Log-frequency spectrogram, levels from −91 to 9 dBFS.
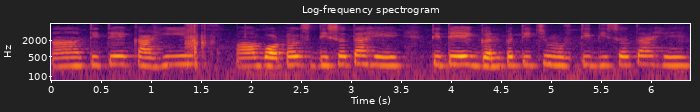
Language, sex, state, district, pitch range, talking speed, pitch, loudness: Marathi, female, Maharashtra, Washim, 245-270 Hz, 120 wpm, 255 Hz, -20 LUFS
